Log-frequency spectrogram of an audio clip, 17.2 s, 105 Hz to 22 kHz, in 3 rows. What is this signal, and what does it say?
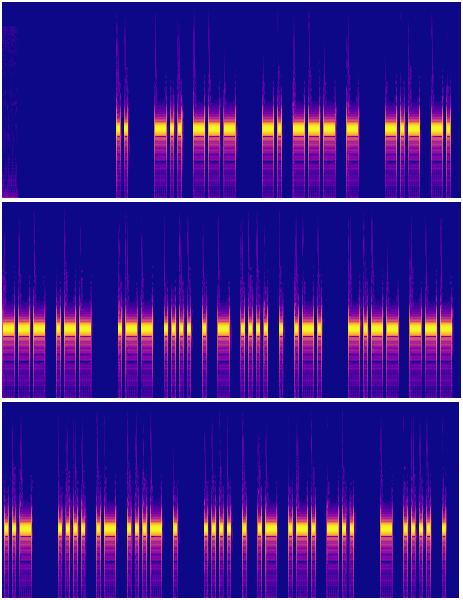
Morse code, heard as a keyed tone, about 25 wpm, 700 Hz. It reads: I DO NOT KNOW WHETHER YOU HAVE HEARD THE
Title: Sentences from Top 1000 Words - Review Part 3 - 25wpm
